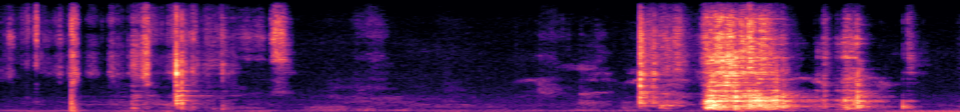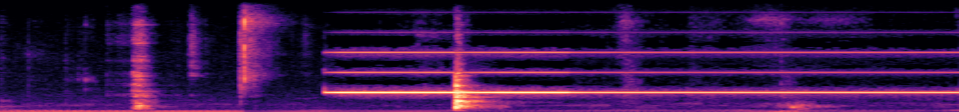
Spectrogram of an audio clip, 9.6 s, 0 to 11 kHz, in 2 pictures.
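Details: Mitsubishi Legnum wiring loom in multimeter continuity mode: after handling clicks, a steady continuous beep appears when the O2 sensor is plugged in, continuity where none expected; owner unsure if normal.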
